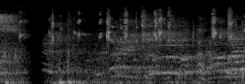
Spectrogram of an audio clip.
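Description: Basketball dribbled on a hardwood court: scattered low thumps in an arena, with faint voices behind. The sound drops out completely for a moment about a third of a second in, where one highlight clip cuts to the next.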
